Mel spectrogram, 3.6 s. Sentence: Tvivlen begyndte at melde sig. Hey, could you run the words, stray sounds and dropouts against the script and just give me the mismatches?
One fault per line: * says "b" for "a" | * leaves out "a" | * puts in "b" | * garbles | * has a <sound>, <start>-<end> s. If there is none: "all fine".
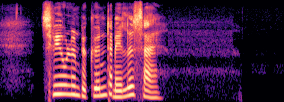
* leaves out "at"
